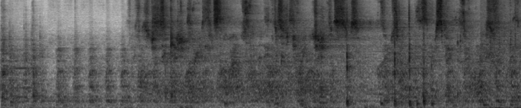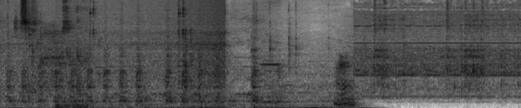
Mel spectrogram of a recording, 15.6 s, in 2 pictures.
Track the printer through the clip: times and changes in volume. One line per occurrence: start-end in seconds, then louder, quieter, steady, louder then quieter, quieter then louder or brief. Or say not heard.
0.0-15.6 louder.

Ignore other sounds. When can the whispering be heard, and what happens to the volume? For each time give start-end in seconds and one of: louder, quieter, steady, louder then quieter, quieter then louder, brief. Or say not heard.
1.9-9.3 steady.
